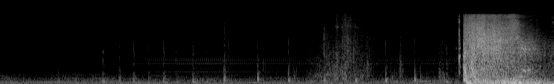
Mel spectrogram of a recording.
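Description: Footsteps tap quickly across a hard floor.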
